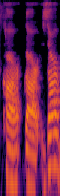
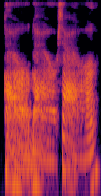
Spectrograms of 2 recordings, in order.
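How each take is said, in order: First: Said in the usual way. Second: Low, drawn-out pirate growl on each ending. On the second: Shown as a demonstration. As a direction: draw each syllable out like a pirate. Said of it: "you sound like a pirate".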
